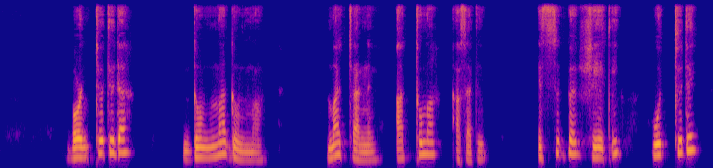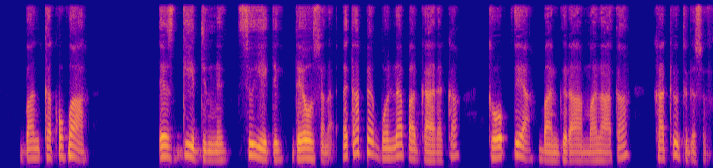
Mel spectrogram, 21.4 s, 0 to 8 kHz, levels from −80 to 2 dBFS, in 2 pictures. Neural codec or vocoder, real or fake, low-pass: codec, 16 kHz, 1.1 kbps, Voila-Tokenizer; fake; 7.2 kHz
